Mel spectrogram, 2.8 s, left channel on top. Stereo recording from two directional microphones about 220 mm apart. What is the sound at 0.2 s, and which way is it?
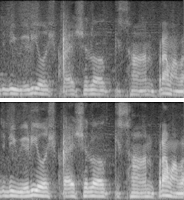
Speech, 35° right (ahead or behind).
